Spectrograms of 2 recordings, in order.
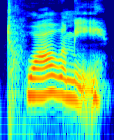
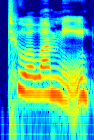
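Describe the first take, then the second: First: The name is said without an N sound. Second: The name is said with an N sound. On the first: The speaker calls it right. "You don't even say the N" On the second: The speaker calls it wrong. "I always said Tuolumne. Because that's how it's spelled"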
